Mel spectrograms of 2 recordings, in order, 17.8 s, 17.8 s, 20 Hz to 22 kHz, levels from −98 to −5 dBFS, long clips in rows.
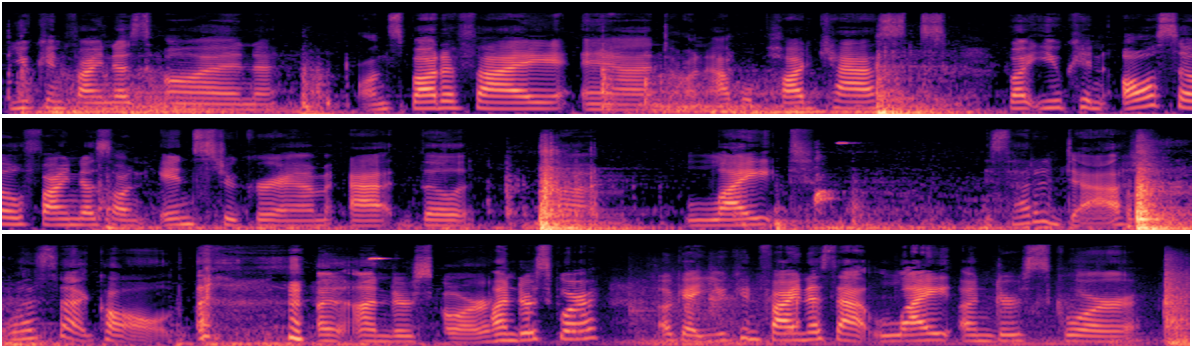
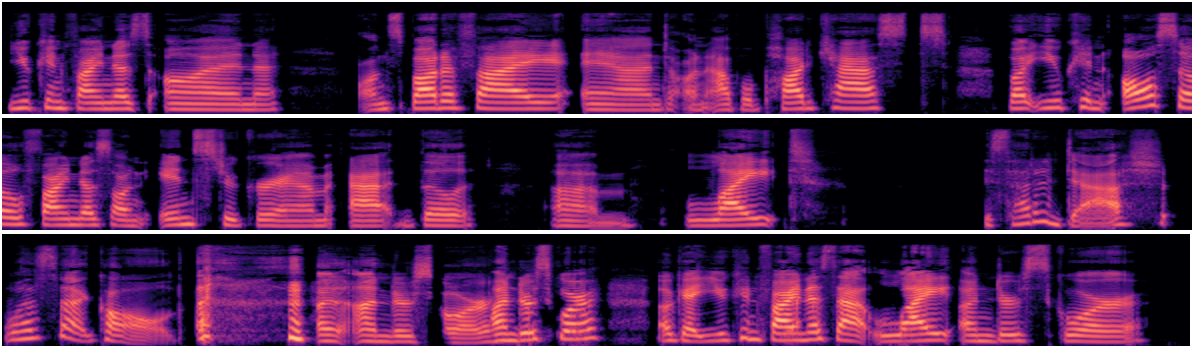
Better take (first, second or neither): second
